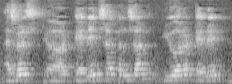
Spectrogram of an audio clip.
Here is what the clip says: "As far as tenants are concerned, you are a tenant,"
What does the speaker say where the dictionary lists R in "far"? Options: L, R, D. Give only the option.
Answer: L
